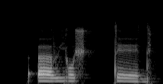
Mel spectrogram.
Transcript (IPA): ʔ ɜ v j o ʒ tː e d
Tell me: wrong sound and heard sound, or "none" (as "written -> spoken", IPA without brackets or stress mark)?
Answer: ʒ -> ʃ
